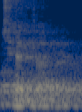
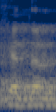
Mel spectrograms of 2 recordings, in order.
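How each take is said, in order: First: The word begins with a chh sound. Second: The word begins with a kh sound. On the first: "ખનો છ" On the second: "ખનો છ"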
